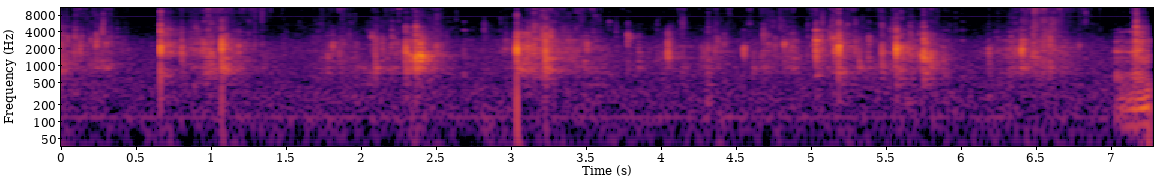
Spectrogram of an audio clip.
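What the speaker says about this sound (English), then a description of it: "I'm going to take this, give it a stir" A spoon stirs a bowl of tzatziki seasoned with black pepper, giving a series of soft scraping and clinking taps against the dish at an uneven pace, close and fairly quiet.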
